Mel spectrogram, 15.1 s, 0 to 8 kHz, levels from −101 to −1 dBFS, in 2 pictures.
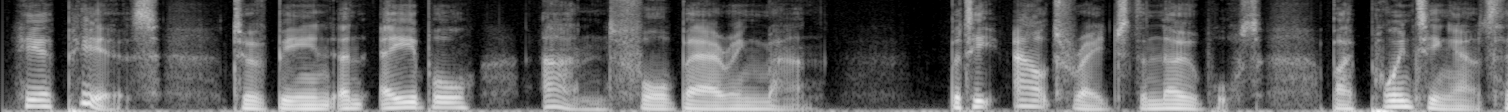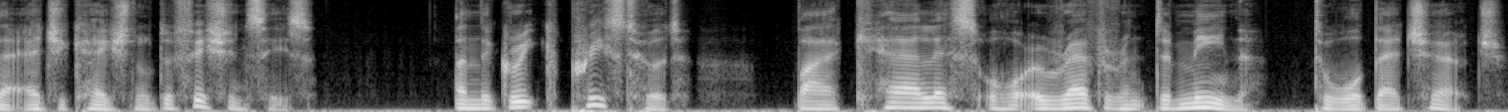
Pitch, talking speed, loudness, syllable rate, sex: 105 Hz, 135 wpm, -20 LUFS, 4.8 syllables/s, male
